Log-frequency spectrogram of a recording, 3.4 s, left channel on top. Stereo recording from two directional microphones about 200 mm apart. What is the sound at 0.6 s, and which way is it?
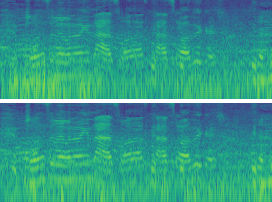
Speech, 40° right (ahead or behind).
